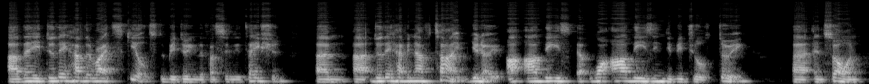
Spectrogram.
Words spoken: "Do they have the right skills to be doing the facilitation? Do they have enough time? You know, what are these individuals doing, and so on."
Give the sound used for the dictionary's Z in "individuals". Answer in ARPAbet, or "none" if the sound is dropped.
Z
